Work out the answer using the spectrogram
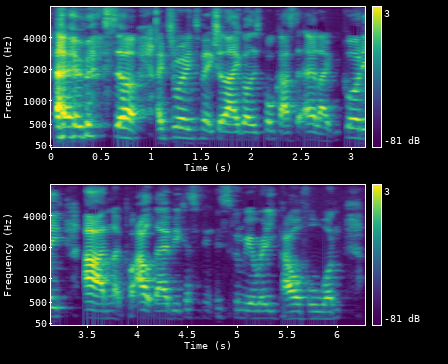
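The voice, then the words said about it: Hoarse, congested voice, breaking. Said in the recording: “my voice is a little bit dodgy today. I'm full of cold and, well, I'm losing my voice ... apologies if I do sound like a teenage boy or if at any point my voice breaks”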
